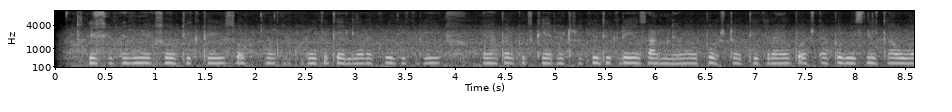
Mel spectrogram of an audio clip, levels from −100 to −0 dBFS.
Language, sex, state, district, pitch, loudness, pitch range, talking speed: Hindi, female, Bihar, Purnia, 230 Hz, -31 LUFS, 225-235 Hz, 225 wpm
